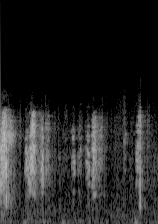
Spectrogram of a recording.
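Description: A duck quacks several times in quick, uneven succession, raspy nasal honks with brief pauses between them and no other sounds around.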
